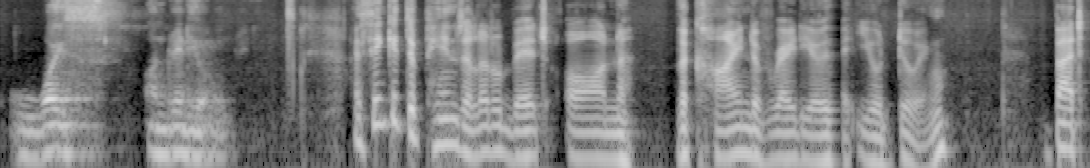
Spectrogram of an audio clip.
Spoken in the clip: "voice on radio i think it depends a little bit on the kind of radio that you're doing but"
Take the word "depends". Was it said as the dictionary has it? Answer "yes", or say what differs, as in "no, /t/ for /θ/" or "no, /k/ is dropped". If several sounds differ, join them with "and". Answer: yes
